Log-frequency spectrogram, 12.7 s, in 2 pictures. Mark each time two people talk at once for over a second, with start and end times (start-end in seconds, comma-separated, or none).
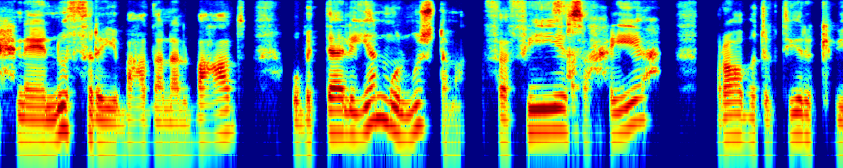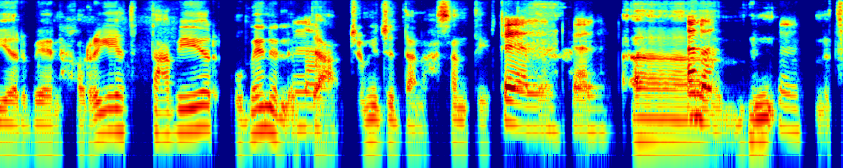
none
